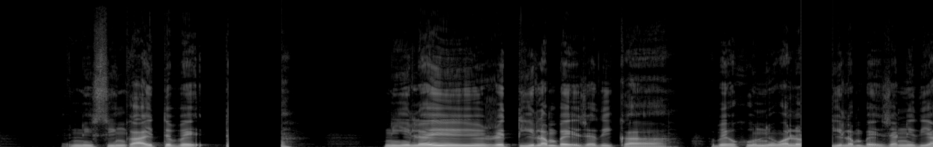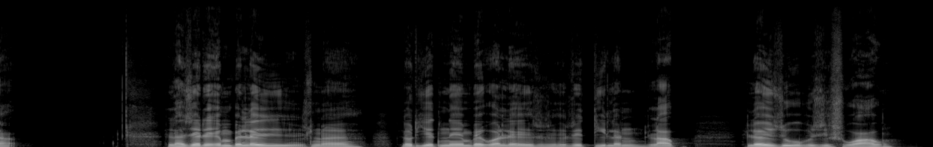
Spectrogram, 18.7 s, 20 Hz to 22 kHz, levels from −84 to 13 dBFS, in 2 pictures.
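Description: The player likely ran short of data or had its output thread held up, so the speech drops to silence in mid-flow twice: a playback stall from 2.28 to 2.81 s, just after "gante bei", lasting about 0.54 s, and another from 8.01 to 8.32 s, about 0.32 s long. Each time the sound cuts out abruptly, hangs in a dead gap, and then resumes once the player catches up.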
